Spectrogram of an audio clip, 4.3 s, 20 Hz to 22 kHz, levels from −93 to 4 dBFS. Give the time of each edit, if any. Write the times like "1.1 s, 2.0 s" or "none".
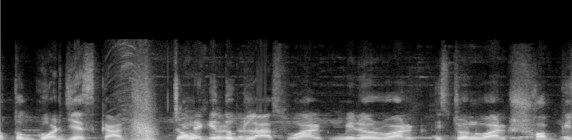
1.1 s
